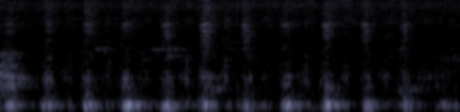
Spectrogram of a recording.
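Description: A coin scratching the coating off a scratch-off lottery ticket in quick, faint, even strokes, about five a second.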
